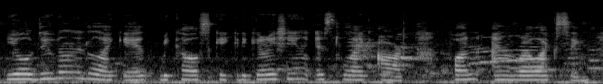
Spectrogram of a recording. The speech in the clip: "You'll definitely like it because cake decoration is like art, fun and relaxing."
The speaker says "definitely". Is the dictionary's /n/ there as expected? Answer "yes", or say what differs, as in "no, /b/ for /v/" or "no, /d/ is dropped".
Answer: no, /n/ is dropped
